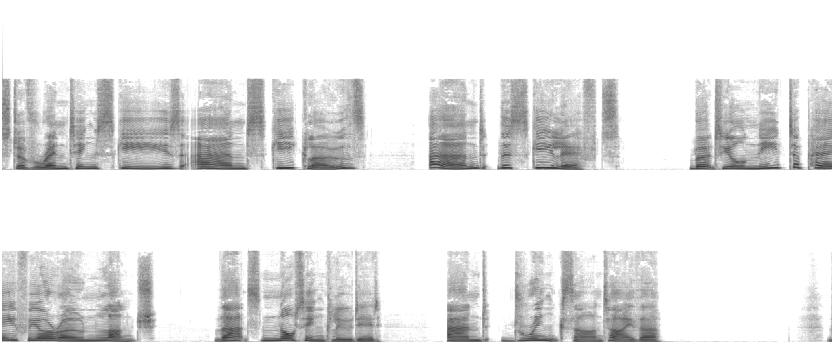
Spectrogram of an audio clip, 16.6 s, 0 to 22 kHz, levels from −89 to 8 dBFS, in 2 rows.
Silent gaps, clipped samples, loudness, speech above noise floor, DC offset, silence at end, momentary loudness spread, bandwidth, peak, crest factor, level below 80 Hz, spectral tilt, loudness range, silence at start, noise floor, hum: none; under 0.1%; -22 LUFS; 61 dB; under 0.1%; 0 s; 10 LU; 12.5 kHz; -4 dBFS; 18 dB; -64 dBFS; -4.5 dB/octave; 2 LU; 0 s; -82 dBFS; none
